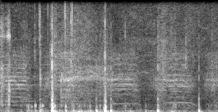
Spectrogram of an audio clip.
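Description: Handling noise from a headset and its cable being taken off and moved about at a studio desk: a few sharp knocks and clicks, roughly half a second apart, with faint rustle between.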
